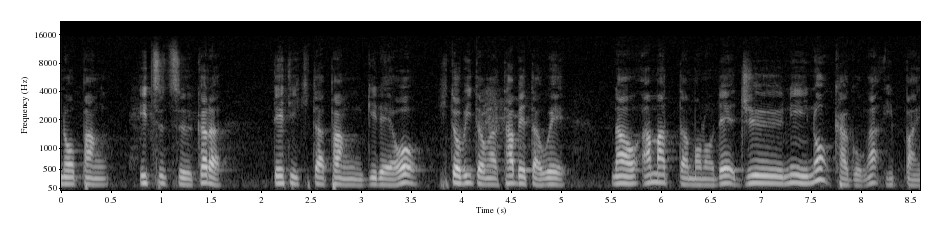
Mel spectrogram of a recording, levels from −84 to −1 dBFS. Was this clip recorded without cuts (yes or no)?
yes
